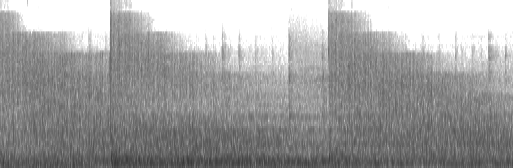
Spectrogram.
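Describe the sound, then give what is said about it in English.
Distant guns firing beyond the low hills across the water: two heavy booms land amid a continuous dull, rumbling roar of gunfire, loud and steady throughout, with no voices. “From beyond the low hills across the water came the dull resonance of distant guns and a remote, weird crying.”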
